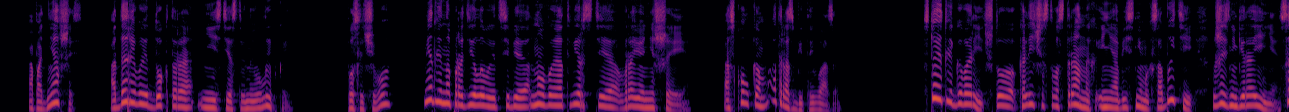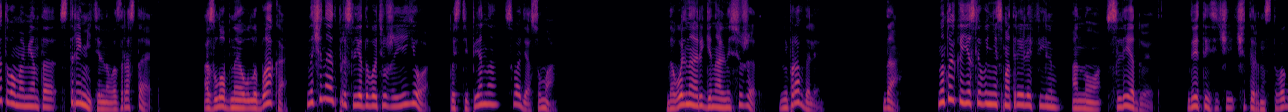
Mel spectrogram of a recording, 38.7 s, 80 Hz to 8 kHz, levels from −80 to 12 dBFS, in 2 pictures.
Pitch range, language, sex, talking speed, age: 155-225 Hz, Russian, male, 100 wpm, 20-39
